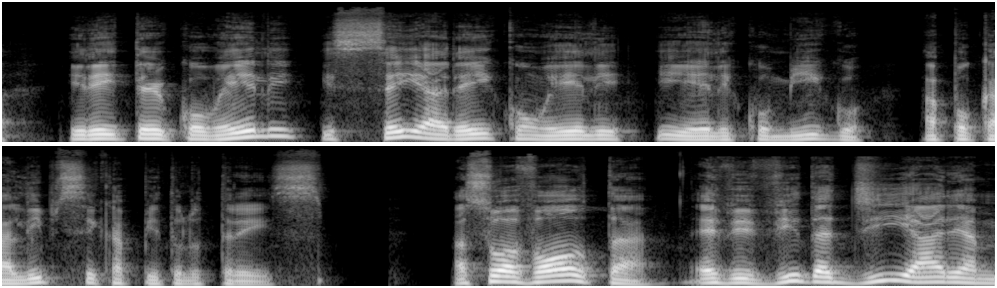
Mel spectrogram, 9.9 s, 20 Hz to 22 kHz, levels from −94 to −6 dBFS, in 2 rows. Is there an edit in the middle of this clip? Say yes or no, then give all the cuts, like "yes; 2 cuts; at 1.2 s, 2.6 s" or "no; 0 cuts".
no; 0 cuts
